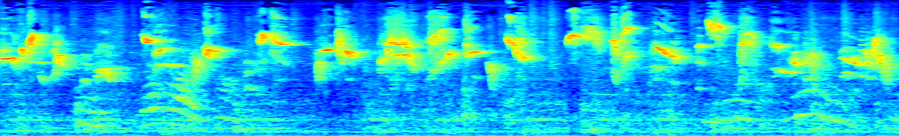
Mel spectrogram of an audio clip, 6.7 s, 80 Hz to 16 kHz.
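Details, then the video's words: Eurasian blackcap singing on an autumn morning, 1 October 2017: a long, busy subdued warble of rapid chirps, squeaks and chattering notes, rising and falling in bursts. "Осеннее пение славки-черноголовки (Sylvia atricapilla)"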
